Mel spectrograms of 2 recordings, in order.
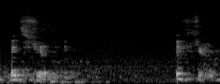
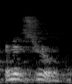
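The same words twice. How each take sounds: First: Much softer It's true; quiet repeat. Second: Said in the usual way. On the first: Shown as a demonstration. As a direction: drop the voice on the repeat.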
